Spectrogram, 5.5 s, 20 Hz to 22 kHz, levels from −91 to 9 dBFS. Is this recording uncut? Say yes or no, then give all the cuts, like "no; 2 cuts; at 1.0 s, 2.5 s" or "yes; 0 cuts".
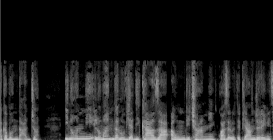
yes; 0 cuts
